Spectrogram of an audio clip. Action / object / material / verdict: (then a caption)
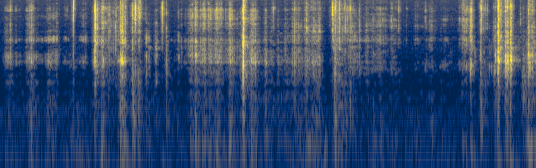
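scrape / glitter-coated soap bar scraped with a metal blade / soap / none. A metal utility knife blade shaves and scrapes slices off a solid rectangular bar of soap coated in pink and blue glitter, held in hand. The sound is a series of dry, gritty, bright scratches and crunchy scrapes with short sharp clicks, the loudest snap coming about midway, and a quieter pause before a final burst of scraping.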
